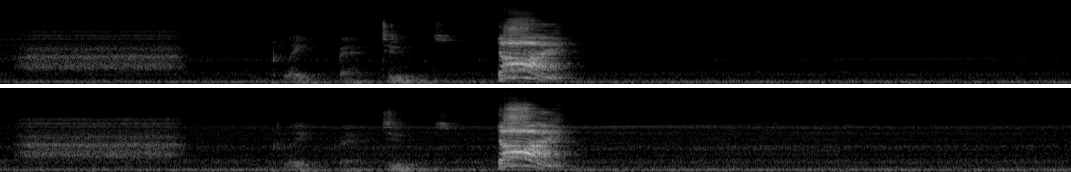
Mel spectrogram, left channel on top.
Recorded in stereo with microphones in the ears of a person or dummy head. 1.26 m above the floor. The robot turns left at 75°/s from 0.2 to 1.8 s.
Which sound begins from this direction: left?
A man speaking, at 2.5 s.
